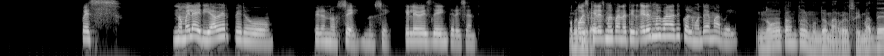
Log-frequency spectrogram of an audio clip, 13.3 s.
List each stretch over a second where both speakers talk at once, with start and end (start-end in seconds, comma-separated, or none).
none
